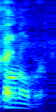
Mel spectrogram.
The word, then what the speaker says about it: Conover: actually um oh yeah yeah Mel uh Adam canover I I haven't seen it so I don't know if canover is how you pronounce his last name Conover Conover Conover uh yeah yeah on uh twitch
